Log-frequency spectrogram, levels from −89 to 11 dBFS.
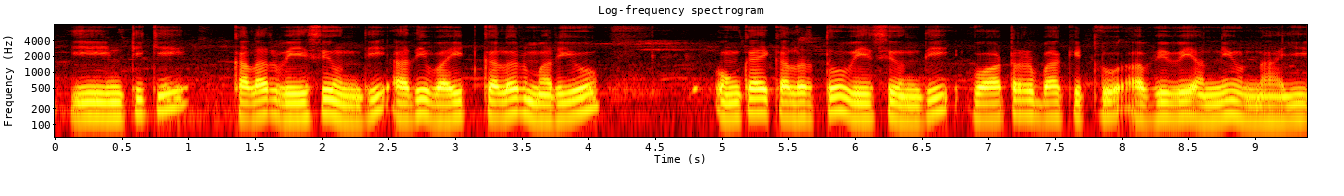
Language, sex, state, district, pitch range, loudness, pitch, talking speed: Telugu, male, Telangana, Mahabubabad, 130-155 Hz, -13 LUFS, 135 Hz, 130 wpm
